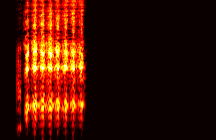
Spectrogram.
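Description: A sheep bleating once: a single quavering call lasting under a second.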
